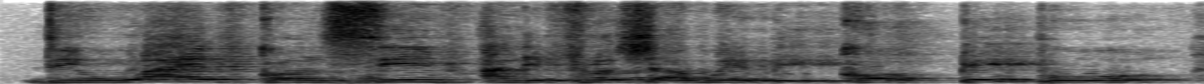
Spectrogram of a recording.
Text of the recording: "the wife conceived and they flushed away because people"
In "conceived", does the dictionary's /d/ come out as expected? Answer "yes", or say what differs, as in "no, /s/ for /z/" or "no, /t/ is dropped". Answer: no, /d/ is dropped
